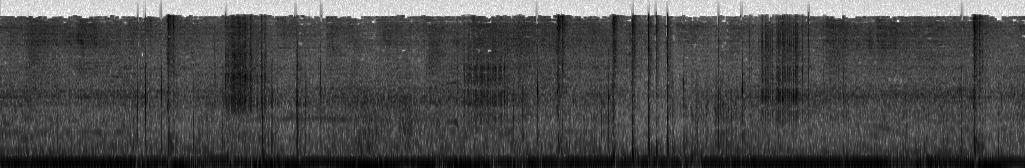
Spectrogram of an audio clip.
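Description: Fireworks display going off: a run of sharp bangs and crackles, thickest about two seconds in and again around six seconds, over a constant heavy low rumble.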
